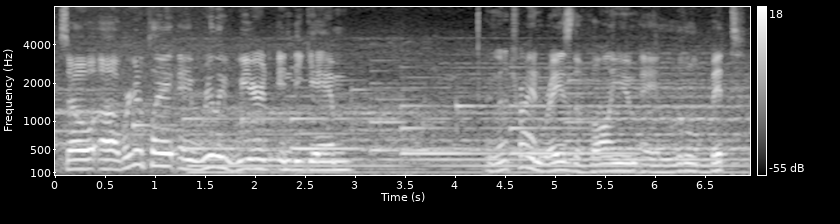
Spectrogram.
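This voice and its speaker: Over loud music and a clearly noisy background, a man with a slightly high voice runs a relaxed game live stream at normal speed. He banters playfully with his viewers and frequently interrupts himself.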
